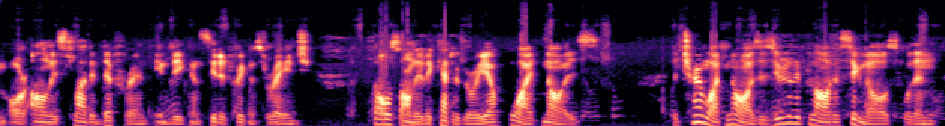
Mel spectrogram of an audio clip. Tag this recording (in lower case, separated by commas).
speech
